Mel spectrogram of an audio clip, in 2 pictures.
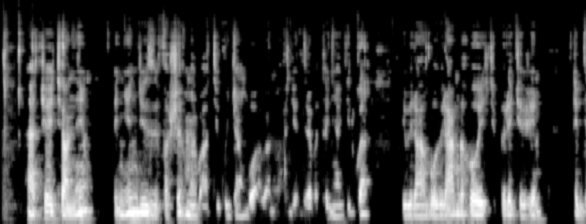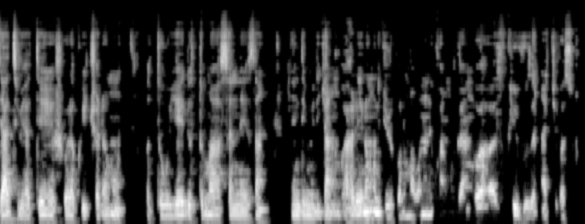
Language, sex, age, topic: Kinyarwanda, female, 18-24, government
